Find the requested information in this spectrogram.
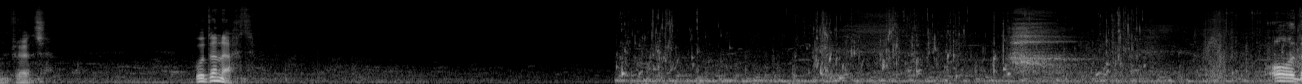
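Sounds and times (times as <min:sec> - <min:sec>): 
speech: 0:00.2 - 0:00.6, 0:02.0 - 0:02.6, 0:12.7 - 0:13.0
gondola oar strokes: 0:06.2 - 0:13.0
water sloshing and splashing around a rowed gondola: 0:06.2 - 0:13.0.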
